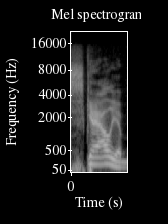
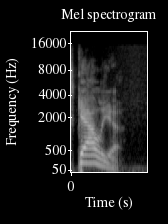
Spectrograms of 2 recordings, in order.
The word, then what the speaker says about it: Scalia: So it was Scalia. But my family, my father and mother, would say Scalia or Scalia or Scalia. They would butcher it. But it's Scalia. That's the American pronunciation. But the Italian pronunciation is Scalia.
